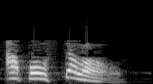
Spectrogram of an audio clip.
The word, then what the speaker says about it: apostello: There's another word that is used, and that is apostello. A-P-O-S-T-E-L-L, long O. Apostello.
